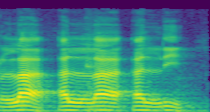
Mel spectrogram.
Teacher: Kalau kita rasakan kita mengatakan la all alla itu lidahnya seperti miring ke ee ke atas alla. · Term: al-inhiraf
